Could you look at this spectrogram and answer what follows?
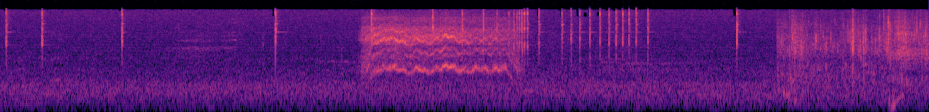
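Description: Spinning reel whirring for under a second about two seconds in, with a hooked fish bending the rod, among scattered light clicks. A single thump near the end, over steady wind and river noise.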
